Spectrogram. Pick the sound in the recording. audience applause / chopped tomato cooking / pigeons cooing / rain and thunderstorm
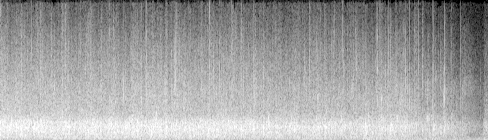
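audience applause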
